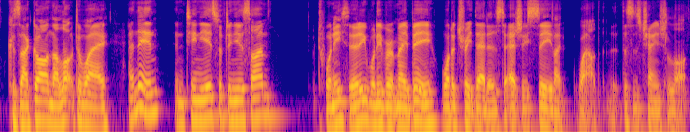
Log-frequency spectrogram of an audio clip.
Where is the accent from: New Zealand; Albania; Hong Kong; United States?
New Zealand; moved away as an adult; now in United Kingdom; I'm from New Zealand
